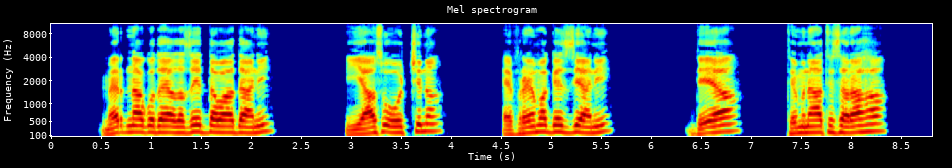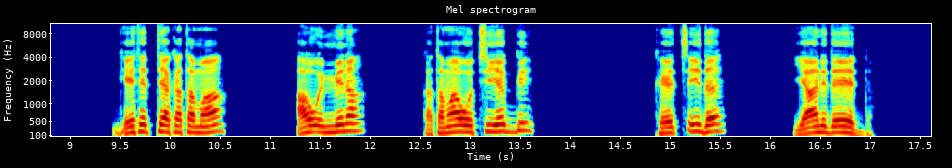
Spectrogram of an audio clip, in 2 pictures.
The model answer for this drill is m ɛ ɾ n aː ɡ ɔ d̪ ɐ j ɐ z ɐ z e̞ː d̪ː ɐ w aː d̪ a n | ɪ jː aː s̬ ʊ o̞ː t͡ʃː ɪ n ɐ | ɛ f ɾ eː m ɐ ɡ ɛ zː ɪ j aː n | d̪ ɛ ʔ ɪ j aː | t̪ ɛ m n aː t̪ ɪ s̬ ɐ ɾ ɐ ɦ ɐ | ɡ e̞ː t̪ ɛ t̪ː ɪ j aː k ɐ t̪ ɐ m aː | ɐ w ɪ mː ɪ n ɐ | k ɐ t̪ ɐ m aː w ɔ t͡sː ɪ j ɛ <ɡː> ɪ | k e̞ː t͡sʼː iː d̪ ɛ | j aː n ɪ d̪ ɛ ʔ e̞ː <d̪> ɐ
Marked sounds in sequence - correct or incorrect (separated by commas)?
correct, incorrect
